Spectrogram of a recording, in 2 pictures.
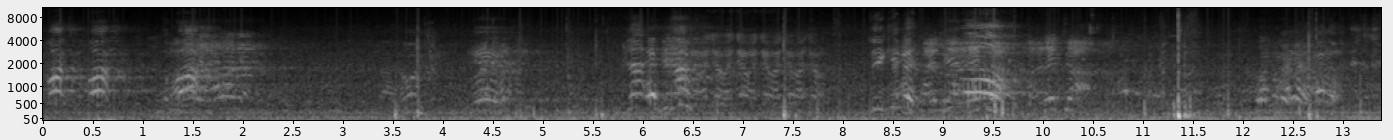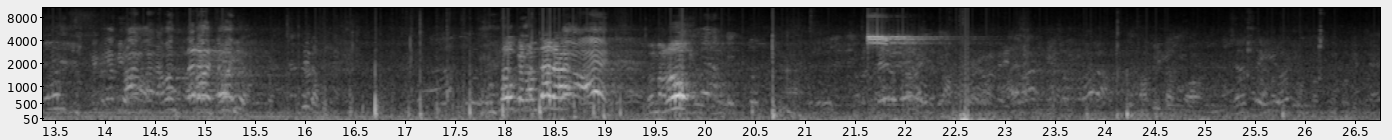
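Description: Football players shout to each other across an open pitch.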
